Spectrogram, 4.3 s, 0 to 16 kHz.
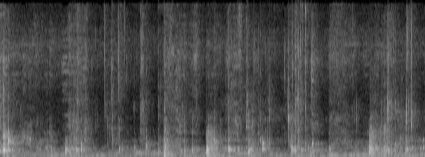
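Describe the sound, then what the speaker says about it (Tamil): A spoon scrapes and clinks against a heavy pan while fruit custard with mango flavour is stirred, giving irregular close knocks and wet stirring sounds. "ஓகே, இது மாதிரி ஒரு 4-5 தடவை கிண்டி விட்டுக்கிட்டே இருங்க."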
